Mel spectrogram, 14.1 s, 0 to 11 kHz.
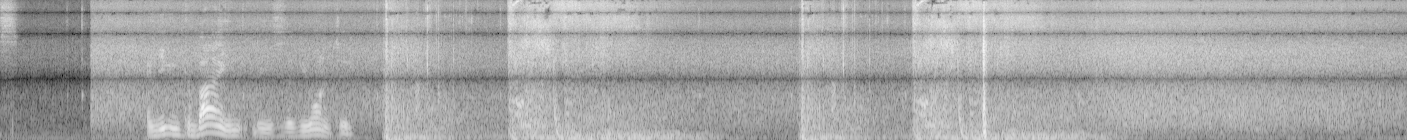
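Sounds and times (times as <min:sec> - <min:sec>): rushing water-like noise: 0:06.7 - 0:14.0
sharp knock: 0:09.8 - 0:10.1.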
